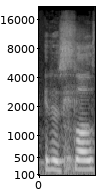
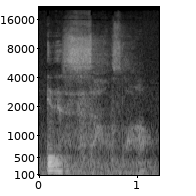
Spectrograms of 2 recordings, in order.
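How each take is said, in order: First: Said in the usual way. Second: Soft whispered emphasis. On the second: Real, not acted. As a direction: drop to a whisper to make it land. Stressing how slow progress is.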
